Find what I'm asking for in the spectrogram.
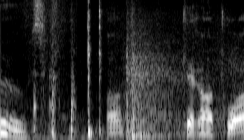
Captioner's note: speaking French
